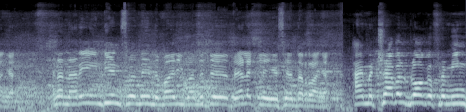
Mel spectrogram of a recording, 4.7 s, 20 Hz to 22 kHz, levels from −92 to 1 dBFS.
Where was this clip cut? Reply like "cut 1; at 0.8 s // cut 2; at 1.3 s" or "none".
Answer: cut 1; at 3.4 s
